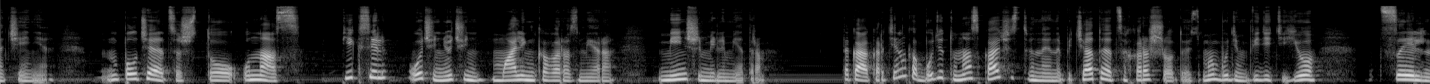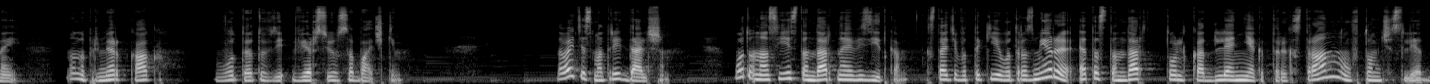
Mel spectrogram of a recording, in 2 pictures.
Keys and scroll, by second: 7.3 ctrl+space, 7.8 ctrl+space, 11.7 space, 16.4 space, 18.1 ctrl+space, 18.5 ctrl+space, 22.9 space.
